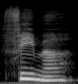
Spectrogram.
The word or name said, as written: femur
